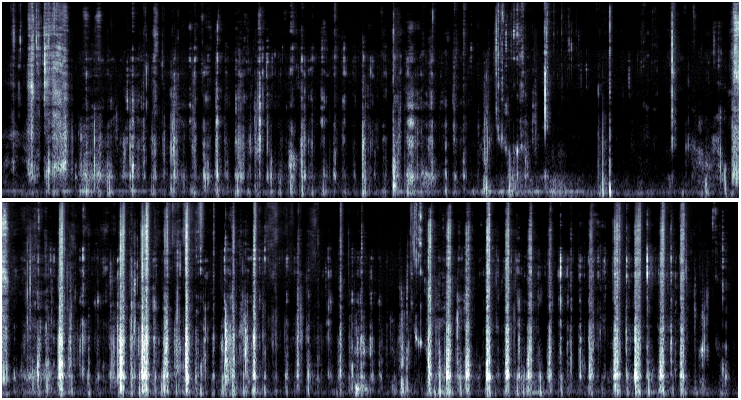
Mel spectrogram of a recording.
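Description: A person chewing food right at the microphone, with crisp crunches and wet chewing, in bouts with a brief pause a little before halfway.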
